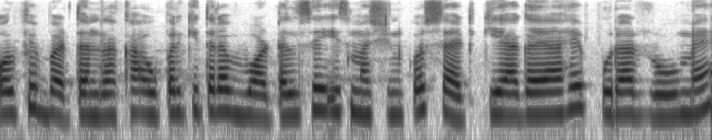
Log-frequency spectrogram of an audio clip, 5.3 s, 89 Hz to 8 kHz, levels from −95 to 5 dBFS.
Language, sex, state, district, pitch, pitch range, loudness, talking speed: Hindi, male, Punjab, Fazilka, 210 Hz, 200-225 Hz, -15 LUFS, 215 wpm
